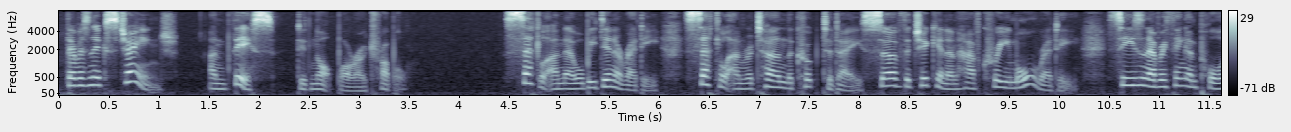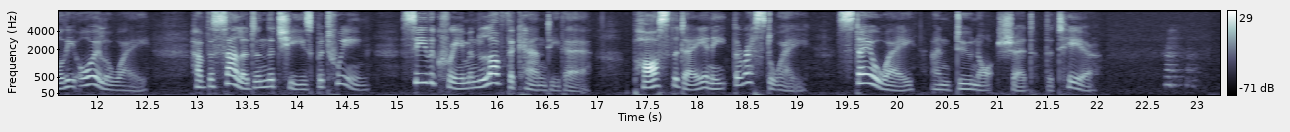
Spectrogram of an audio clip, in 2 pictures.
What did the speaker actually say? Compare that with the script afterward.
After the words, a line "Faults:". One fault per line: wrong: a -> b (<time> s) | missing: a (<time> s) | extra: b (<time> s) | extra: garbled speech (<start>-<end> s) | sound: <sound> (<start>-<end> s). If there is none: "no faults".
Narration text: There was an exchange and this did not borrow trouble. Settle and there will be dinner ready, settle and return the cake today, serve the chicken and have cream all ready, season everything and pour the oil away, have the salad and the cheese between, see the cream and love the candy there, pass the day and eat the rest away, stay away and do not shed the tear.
There was an exchange and this did not borrow trouble. Settle and there will be dinner ready, settle and return the cook today, serve the chicken and have cream all ready, season everything and pour the oil away, have the salad and the cheese between, see the cream and love the candy there, pass the day and eat the rest away, stay away and do not shed the tear.
Faults:
wrong: cake -> cook (7.3 s)
sound: laugh (22.6-23.1 s)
